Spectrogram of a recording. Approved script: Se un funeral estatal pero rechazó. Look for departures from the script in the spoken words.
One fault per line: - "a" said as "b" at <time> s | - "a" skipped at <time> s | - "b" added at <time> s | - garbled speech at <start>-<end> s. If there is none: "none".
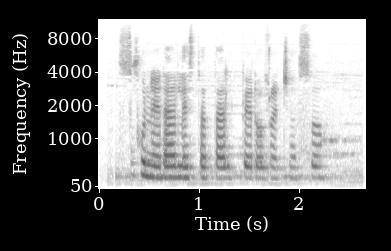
none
